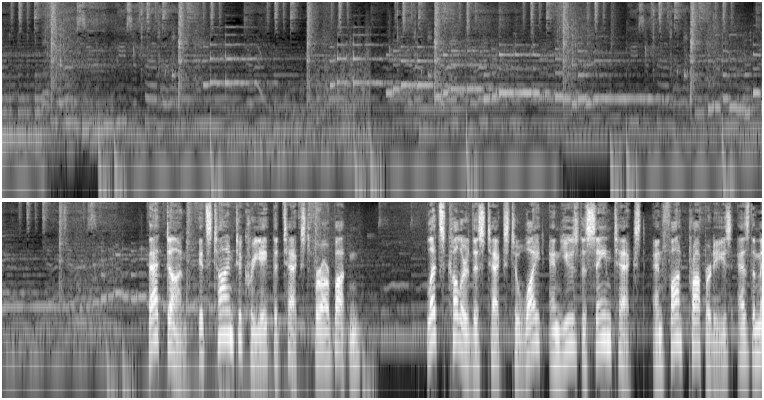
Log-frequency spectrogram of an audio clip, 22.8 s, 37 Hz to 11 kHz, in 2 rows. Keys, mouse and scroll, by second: 0.0-1.3 typing, 0.1 Return, 0.7 Return, 2.1 Return, 3.0 p, 3.1 a, 3.3 r, 3.6 n, 4.1 Return, 4.8 ctrl+s, 6.0-9.3 drag, 9.3-12.7 middle drag, 12.7 click, 13.3 Return, 14.6 shift+t, 14.7 e, 15.0 x, 15.5 shift+], 15.8 Return, 16.5 c, 16.7 o, 16.8 l, 16.8 o, 17.5 Return, 18.2 shift+`, 19.9 Return, 20.1 f, 20.6 Right, 21.0 Return, 21.8 t, 21.8 e, 21.9 x, 21.9 t, 22.2 Return.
